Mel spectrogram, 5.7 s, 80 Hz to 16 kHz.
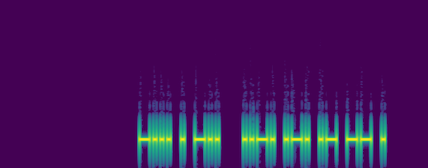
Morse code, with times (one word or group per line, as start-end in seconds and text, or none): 1.9-2.9 BED
3.2-5.1 FRAME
